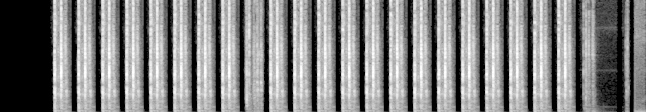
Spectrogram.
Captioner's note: typewriter keys clacking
